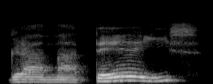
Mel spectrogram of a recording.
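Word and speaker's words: γραμματεῖς: Gama g ro gr a gra. Vamos bien. Gra. Y luego siguen dos mis gram. Gram gram a. Entonces aquí es grama y luego tau. Gramateis. Gramateis.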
